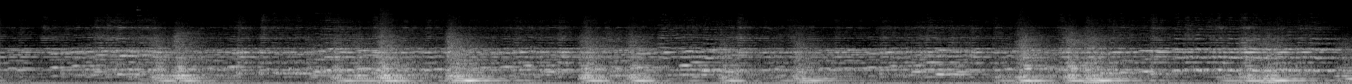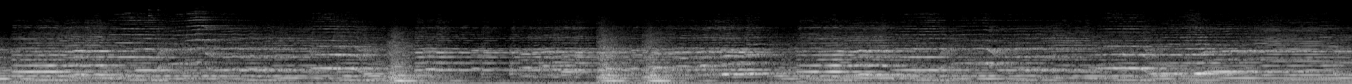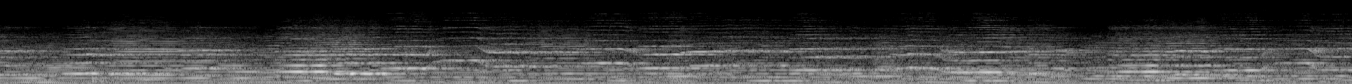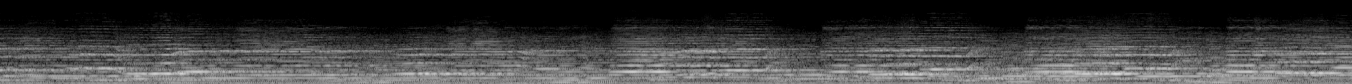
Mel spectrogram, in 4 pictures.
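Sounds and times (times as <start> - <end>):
bowed string ensemble: 0.0 - 54.0
erhu: 0.0 - 54.0.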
